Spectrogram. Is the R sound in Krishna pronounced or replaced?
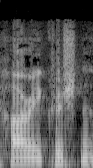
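pronounced. It is said with a clear R sound. This is the usual way to say it. "they don't say Hare Krishna"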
